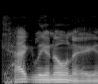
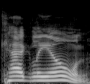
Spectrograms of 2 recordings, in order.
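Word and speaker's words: Caglianone: It's not Kaggle Leone.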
